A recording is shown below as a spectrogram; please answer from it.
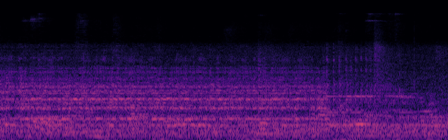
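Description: Electronic roulette terminal's wheel-spin sound effect from the machine's speaker: a steady rolling whir with held tones, easing off about three seconds in.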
